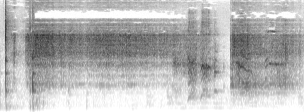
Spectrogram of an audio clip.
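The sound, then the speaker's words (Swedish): A TNT-shaped novelty lamp, being switched on, plays a loud electronic explosion effect: a steady, gritty hiss like a burning fuse for a couple of seconds, a brief crackling stutter and gap, then another blast of noise. “Jag kan ta med den hit så kan ni få höra hur det låter när jag eh, tänder på den. Det är en TNT.”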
